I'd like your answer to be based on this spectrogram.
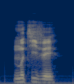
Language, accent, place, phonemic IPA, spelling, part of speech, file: French, France, Lyon, /mɔ.ti.ve/, motiver, verb, LL-Q150 (fra)-motiver.wav
- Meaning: 1. to motivate 2. to justify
